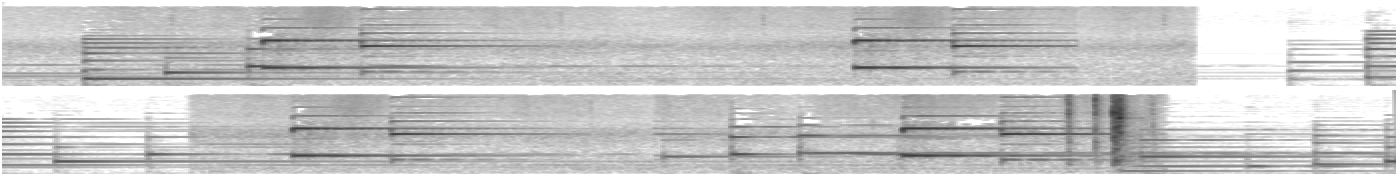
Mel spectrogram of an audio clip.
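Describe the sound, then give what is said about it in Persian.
An intercom doorbell rings with a bright electronic chime, playing a short melodic tune, pausing briefly, then repeating it clearly, with no voices. “توی خیالم این بار وقتی آیفون رو بر می دارم یه آشنا داره شعر می خونه.”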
